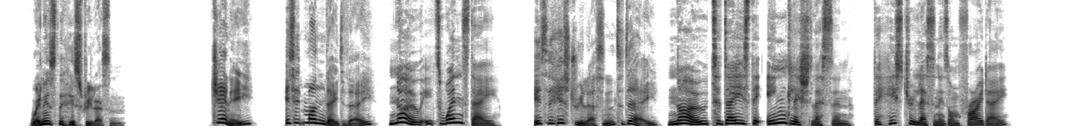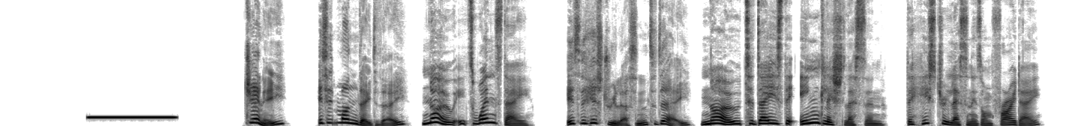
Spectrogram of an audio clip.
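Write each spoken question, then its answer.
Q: When is the history lesson?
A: On Friday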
